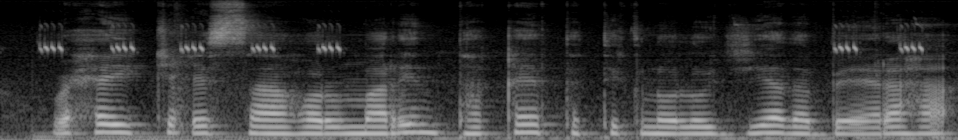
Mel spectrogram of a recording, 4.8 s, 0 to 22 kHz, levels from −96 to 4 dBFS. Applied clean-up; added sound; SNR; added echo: none; Cricket; 12 dB; none.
